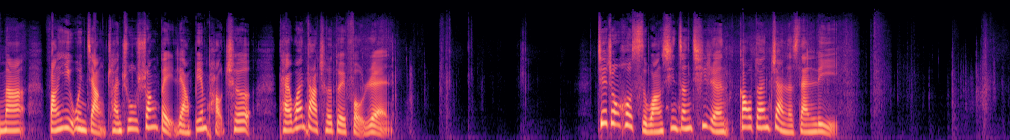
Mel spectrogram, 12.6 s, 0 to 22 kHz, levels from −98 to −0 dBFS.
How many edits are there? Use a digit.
0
